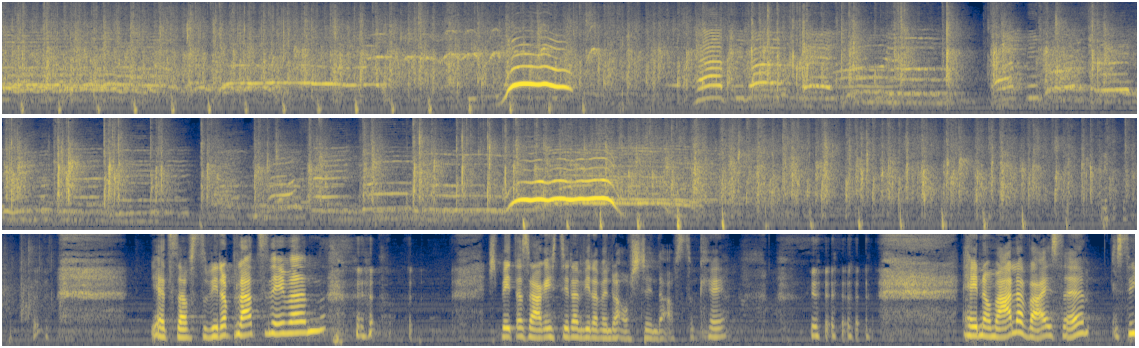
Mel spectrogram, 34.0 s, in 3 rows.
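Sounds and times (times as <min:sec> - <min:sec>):
audience applause: 0:00.0 - 0:23.2
speech: 0:24.3 - 0:26.4, 0:27.7 - 0:30.1, 0:30.8 - 0:31.3, 0:32.4 - 0:34.0.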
